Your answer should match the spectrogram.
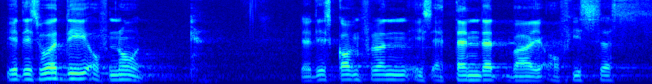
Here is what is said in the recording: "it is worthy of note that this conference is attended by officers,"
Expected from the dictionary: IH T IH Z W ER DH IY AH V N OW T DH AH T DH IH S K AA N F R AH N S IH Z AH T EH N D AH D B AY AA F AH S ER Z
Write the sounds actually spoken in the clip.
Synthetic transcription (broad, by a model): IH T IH S W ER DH IY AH F N OW T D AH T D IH S K AA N F R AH N IH S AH T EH N D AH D B AY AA F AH S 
